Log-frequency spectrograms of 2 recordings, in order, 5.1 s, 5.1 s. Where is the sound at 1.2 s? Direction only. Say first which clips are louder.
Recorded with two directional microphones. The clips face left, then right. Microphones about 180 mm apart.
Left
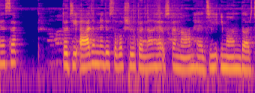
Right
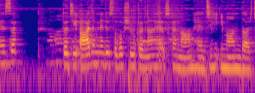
Left 3 dB; 25° left (ahead or behind).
